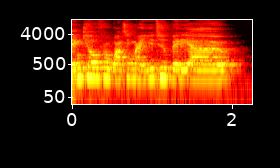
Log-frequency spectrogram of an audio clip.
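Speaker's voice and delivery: fake, put-on British accent pitched very high. Closing a YouTube video by thanking viewers, in a put-on British accent. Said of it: "That was British, love".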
